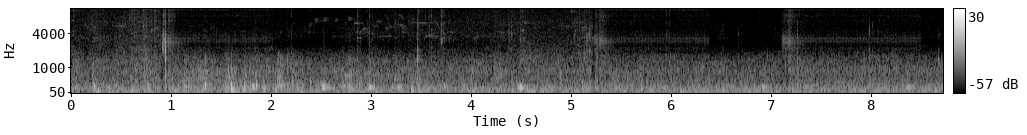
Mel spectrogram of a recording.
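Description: Horse trotting on a sand arena surface: soft, muffled hoofbeats in an uneven run, with a few light clicks.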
